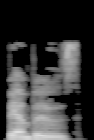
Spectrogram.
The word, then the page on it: bamboos: British English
